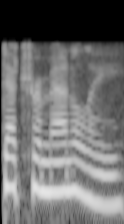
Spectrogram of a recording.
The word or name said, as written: detrimentally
